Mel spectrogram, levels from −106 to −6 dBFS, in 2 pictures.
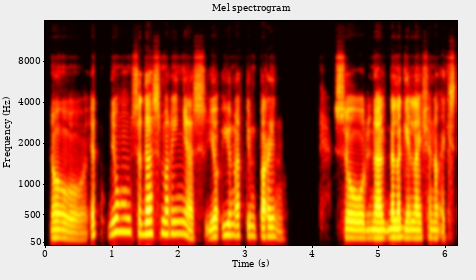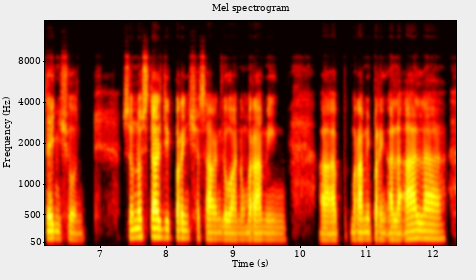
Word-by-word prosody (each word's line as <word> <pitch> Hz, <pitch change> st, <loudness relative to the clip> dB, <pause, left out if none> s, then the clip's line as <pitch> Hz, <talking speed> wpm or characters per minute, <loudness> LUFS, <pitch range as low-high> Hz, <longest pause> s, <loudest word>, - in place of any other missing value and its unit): Oo. 110 Hz, -6 st, -3 dB
Et 175 Hz, +3 st, -2 dB, 0.2 s
'yong 225 Hz, +3 st, -2 dB
sa 205 Hz, -2 st, +3 dB
Das 195 Hz, +2 st, +5 dB
Marinas, 190 Hz, -, -1 dB
'yon 155 Hz, +5 st, -2 dB
at 165 Hz, -, -2 dB
'yon 160 Hz, -2 st, -7 dB
pa 145 Hz, -1 st, +3 dB
rin. 130 Hz, -7 st, -6 dB, 0.7 s
So, 130 Hz, -1 st, +1 dB
na 125 Hz, 0 st, +5 dB
nalagyan 135 Hz, 0 st, +3 dB
lang 130 Hz, -1 st, +3 dB
siya 125 Hz, -, -4 dB
ng 125 Hz, -, -3 dB
extension. 115 Hz, -4 st, -3 dB, 0.6 s
So, 130 Hz, -, -3 dB
nostalgic 140 Hz, -2 st, +3 dB
pa 130 Hz, -, +3 dB
rin 125 Hz, -, -6 dB
siya -, -, -7 dB
sa'kin 110 Hz, -1 st, -1 dB
gawa 105 Hz, -1 st, -2 dB
ng 100 Hz, 0 st, -12 dB
maraming, 100 Hz, -1 st, -2 dB, 0.5 s
ah, 95 Hz, 0 st, -1 dB, 0.2 s
marami 110 Hz, 0 st, 0 dB
pa -, -, +1 dB
ring 105 Hz, -, -13 dB
alala. 115 Hz, +3 st, 0 dB
125 Hz, 155 wpm, -26 LUFS, 105-145 Hz, 0.7 s, Das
